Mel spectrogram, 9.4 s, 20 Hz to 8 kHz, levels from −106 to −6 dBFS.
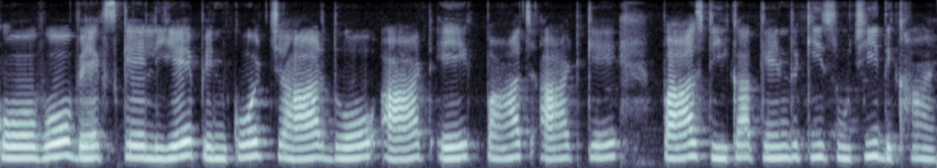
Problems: none marked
